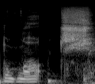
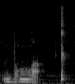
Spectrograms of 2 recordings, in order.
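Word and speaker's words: Bloch: blotch no Sarah no it's not blotch in fact I've been reliably informed it's actually pronounced block yeah anyway just just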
